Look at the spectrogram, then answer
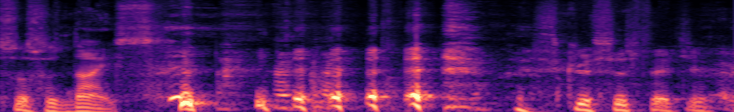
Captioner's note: laughter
